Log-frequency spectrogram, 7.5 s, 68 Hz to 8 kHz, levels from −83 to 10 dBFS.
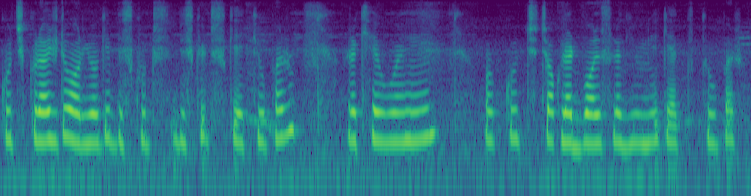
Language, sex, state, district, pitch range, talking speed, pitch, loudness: Hindi, male, Bihar, Gaya, 255-270 Hz, 175 wpm, 260 Hz, -18 LUFS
